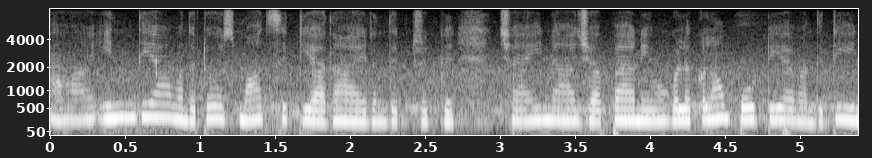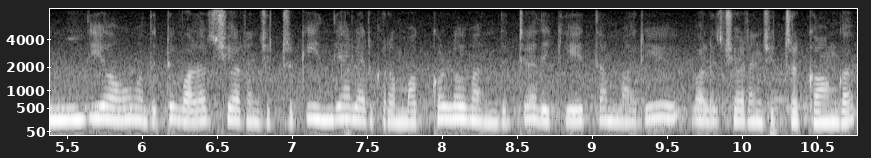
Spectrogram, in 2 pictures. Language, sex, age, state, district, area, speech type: Tamil, female, 18-30, Tamil Nadu, Sivaganga, rural, spontaneous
